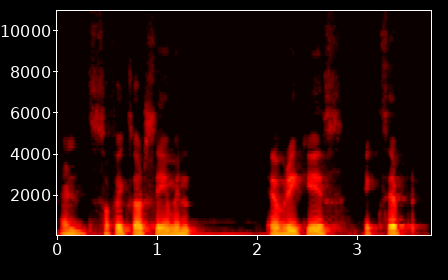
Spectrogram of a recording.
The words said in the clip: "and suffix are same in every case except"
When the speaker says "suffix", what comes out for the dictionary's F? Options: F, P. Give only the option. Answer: F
